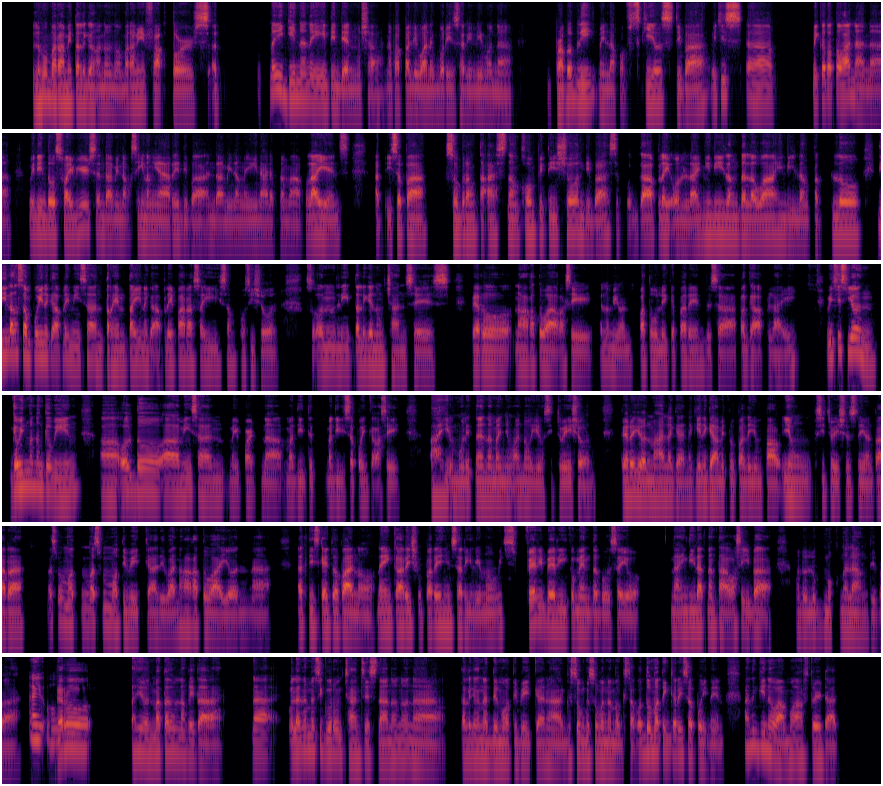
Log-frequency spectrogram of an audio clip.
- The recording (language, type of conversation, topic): Filipino, advice, Bakit ako laging nag-aalala kapag inihahambing ko ang sarili ko sa iba sa internet?
- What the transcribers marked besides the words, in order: in English: "Which very very commendable"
